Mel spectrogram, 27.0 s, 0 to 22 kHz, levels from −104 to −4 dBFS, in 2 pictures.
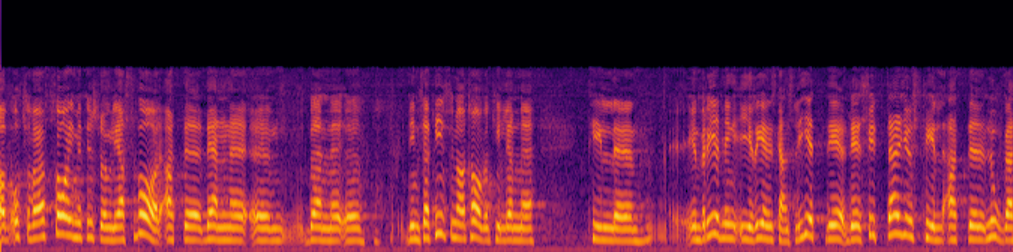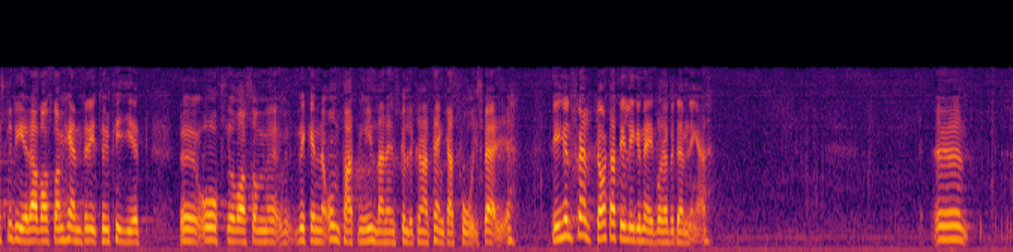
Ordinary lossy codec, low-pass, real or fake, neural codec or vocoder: Opus, 64 kbps; 7.2 kHz; fake; codec, 44.1 kHz, 7.8 kbps, Pupu-Codec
